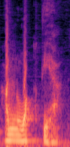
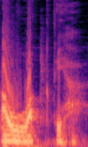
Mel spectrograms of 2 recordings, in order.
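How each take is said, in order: First: The n sound is kept before the w. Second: The n sound merges nasally into the w. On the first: It is read as ordinary spoken Arabic. "bacanya an waqtiha" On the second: It is read with Quran recitation rules. "kalau membaca Al-Quran jadinya aw waqtiha"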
